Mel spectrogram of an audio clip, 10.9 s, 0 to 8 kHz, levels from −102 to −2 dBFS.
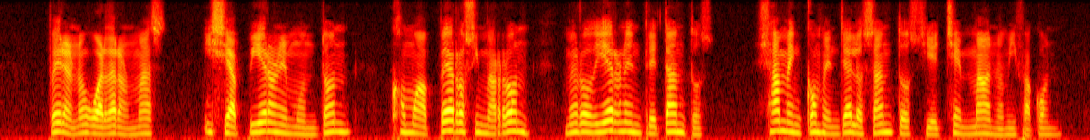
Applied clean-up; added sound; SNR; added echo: none; none; none; none.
